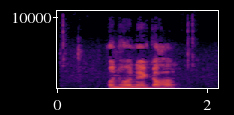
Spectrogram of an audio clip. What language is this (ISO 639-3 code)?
urd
